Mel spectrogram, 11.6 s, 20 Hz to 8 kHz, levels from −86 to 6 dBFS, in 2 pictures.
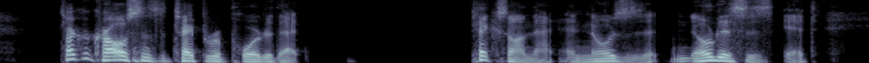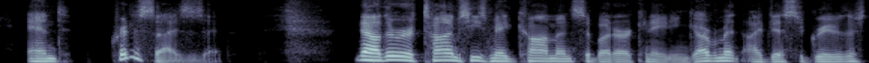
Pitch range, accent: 100-135 Hz, American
